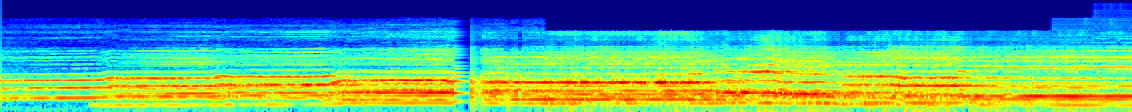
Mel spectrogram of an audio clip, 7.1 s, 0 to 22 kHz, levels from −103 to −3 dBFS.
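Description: At 2.83 s the sound stretches into a fading buzz for about 170 ms, to 3.02 s, then picks up exactly where it left off with nothing skipped. That is a call audio freeze, likely from packets held up in transit until the jitter buffer ran dry, so the receiver extended the last sound.

Right after, two brief smears land at 3.16 to 3.19 s and 3.23 to 3.27 s. These are short concealed packet loss: about 20 ms of audio never arrived in time each time, and the receiver patched the holes by continuing the preceding sound before blending back in.

From 3.40 s to the end the audio turns rough, watery and duller. This is a call bitrate drop, with the Opus encoder pushed from 48 kbps down to 9 kbps and held at the lowest rate for about 2.7 s. At the low rate the encoder also narrows the bandwidth from 12 kHz to 8 kHz, removing the top end.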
